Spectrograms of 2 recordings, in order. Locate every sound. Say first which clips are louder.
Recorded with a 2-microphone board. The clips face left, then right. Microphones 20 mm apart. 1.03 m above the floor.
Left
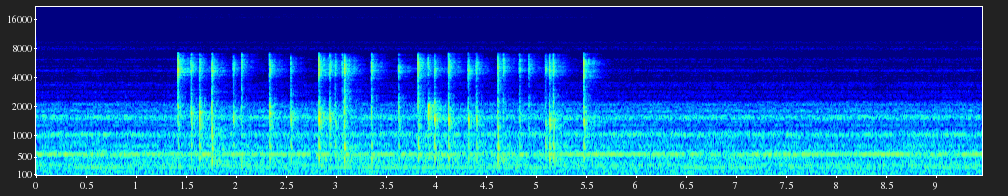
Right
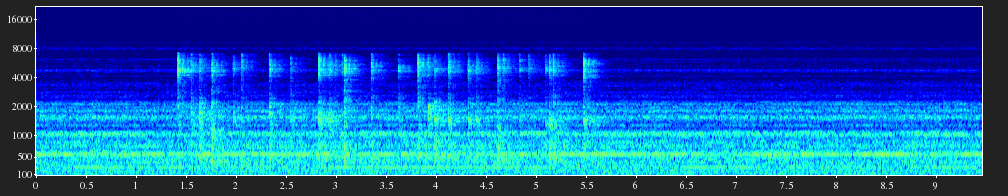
0.0 s an engine running: even; 10° right (ahead or behind), 6.5 m
1.4 s a clap: left 8 dB; 45° left (ahead or behind), 0.8 m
